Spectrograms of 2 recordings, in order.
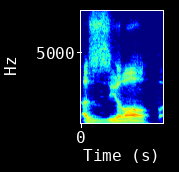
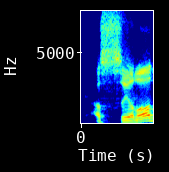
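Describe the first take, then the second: First: The word's first consonant is a z-like sound. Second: The word's first consonant is an emphatic s.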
